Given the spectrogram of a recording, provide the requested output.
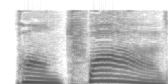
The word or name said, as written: pontoise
